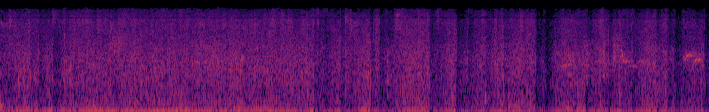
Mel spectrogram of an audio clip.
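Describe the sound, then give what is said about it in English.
Rain falls in a steady, dense hiss of drops, continuous and fairly loud throughout with no voices. “I'm still looking up at the sky, just... rain falling.”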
